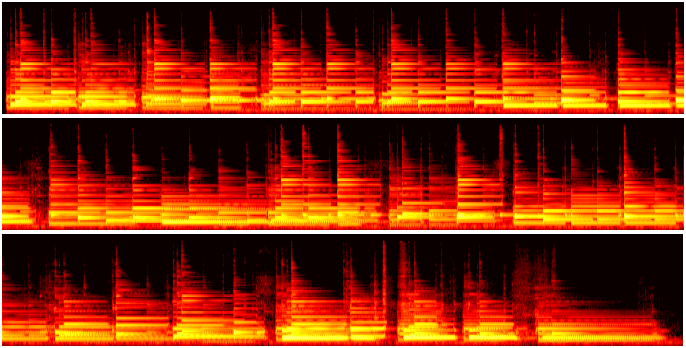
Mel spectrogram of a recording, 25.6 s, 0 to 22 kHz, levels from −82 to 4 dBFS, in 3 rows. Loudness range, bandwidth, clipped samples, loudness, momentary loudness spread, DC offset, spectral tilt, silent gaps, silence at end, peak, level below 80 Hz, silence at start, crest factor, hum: 5 LU; 13 kHz; under 0.1%; -19 LUFS; 10 LU; under 0.1%; -7.5 dB/octave; none; 0.25 s; -2 dBFS; -66 dBFS; 0.05 s; 16 dB; none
